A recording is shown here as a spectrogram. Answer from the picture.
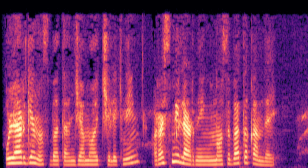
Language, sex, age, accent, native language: Uzbek, female, 25-34, Andijon, Uzbek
